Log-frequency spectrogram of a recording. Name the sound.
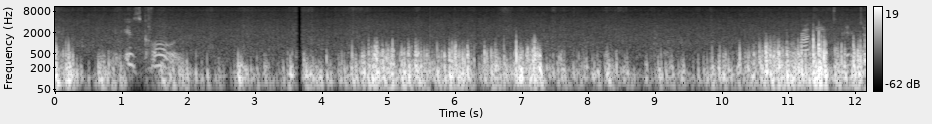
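wind blowing, rustling leaves in a cemetery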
